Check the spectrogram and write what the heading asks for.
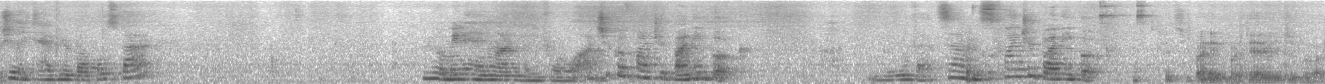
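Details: Adult woman speaking; ordinary speech.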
